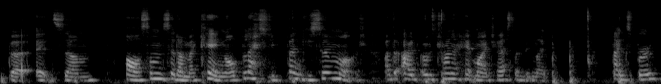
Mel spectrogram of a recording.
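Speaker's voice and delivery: ordinary talk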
